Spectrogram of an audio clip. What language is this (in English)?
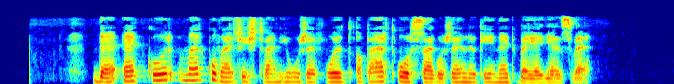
Hungarian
